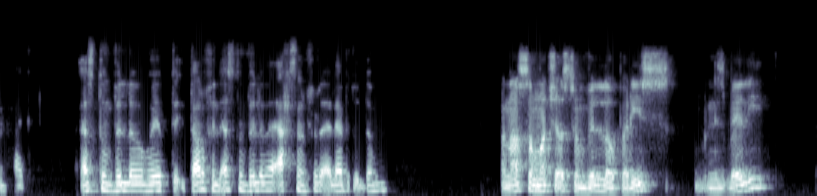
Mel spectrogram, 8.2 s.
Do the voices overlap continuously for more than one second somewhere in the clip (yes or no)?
no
